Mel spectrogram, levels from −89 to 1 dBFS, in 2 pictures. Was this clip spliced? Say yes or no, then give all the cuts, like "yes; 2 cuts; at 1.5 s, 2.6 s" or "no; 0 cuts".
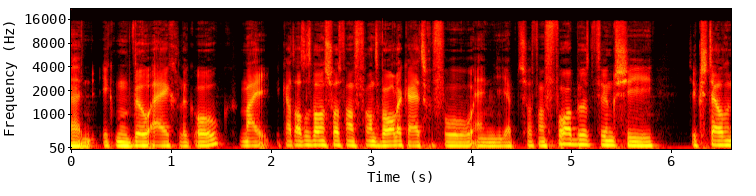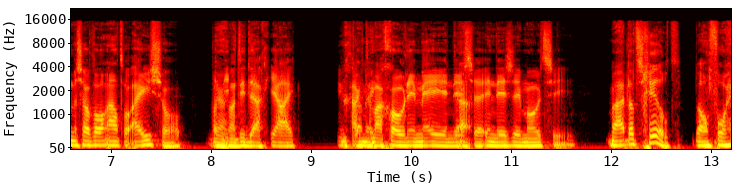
yes; 2 cuts; at 4.0 s, 8.2 s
